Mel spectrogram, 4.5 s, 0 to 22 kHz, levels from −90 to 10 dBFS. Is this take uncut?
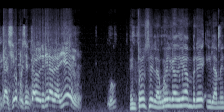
no; 1 cut; at 2.5 s

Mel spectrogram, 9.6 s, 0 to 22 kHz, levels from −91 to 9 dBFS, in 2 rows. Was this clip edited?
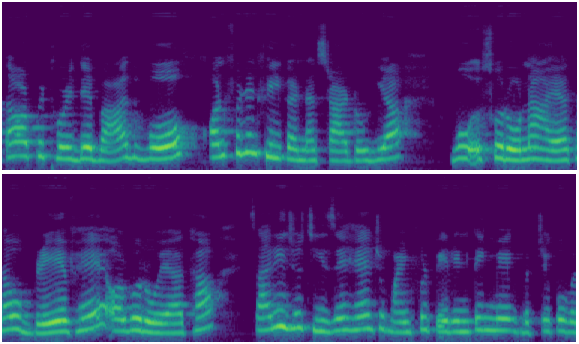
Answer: no; 0 cuts

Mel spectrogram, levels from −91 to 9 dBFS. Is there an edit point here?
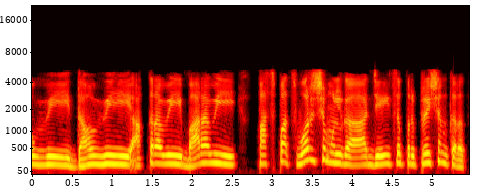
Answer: no; 0 cuts

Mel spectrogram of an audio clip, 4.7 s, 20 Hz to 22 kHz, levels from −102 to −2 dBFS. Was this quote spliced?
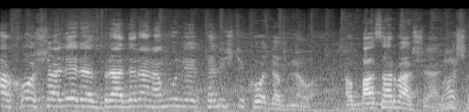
yes; 1 cut; at 3.3 s

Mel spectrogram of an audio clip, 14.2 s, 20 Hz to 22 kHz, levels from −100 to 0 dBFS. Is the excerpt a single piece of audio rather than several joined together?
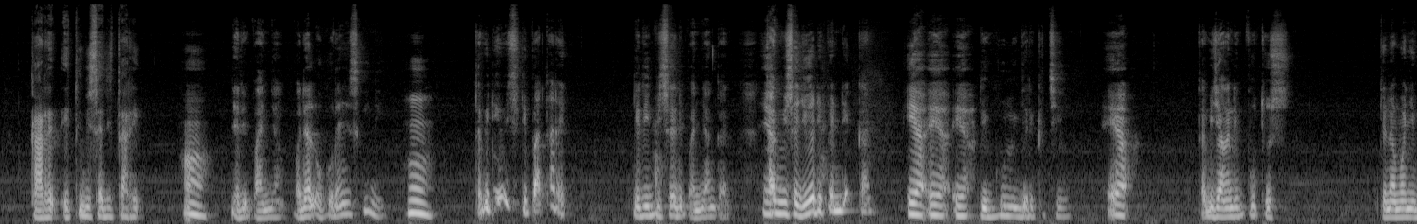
yes; 0 cuts

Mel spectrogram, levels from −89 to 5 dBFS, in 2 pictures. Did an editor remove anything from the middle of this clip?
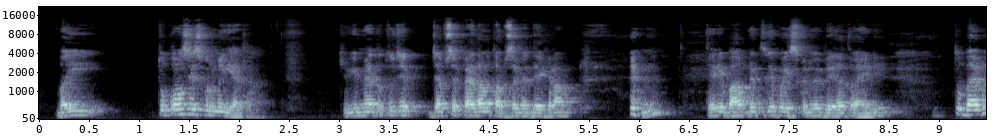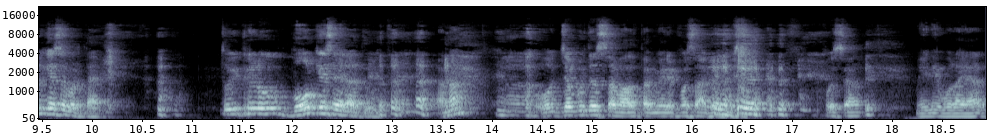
no; 0 cuts

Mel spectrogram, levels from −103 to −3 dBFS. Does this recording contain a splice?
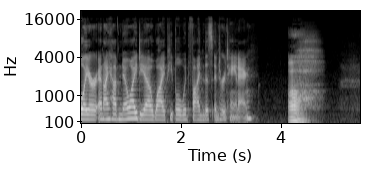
no; 0 cuts

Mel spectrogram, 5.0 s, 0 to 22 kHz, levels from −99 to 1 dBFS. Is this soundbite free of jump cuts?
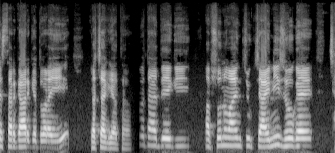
no; 1 cut; at 2.3 s

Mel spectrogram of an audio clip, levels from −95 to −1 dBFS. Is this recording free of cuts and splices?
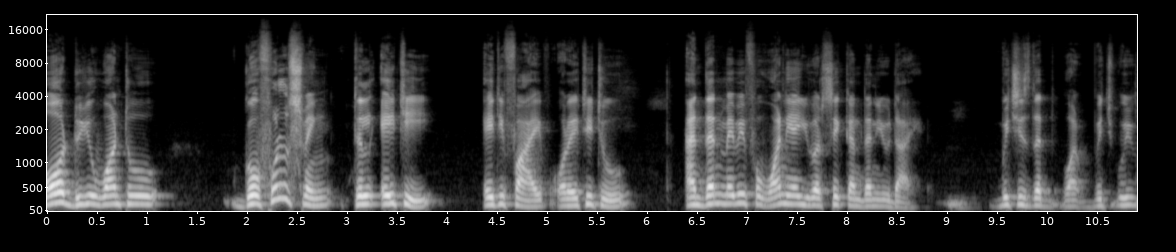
yes; 0 cuts

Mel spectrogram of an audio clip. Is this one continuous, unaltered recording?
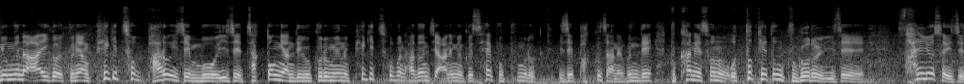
yes; 0 cuts

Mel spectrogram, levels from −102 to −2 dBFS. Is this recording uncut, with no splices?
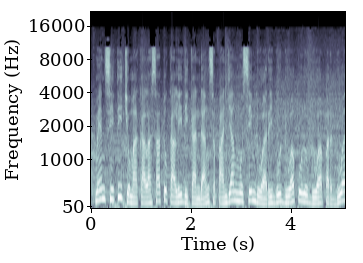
yes; 0 cuts

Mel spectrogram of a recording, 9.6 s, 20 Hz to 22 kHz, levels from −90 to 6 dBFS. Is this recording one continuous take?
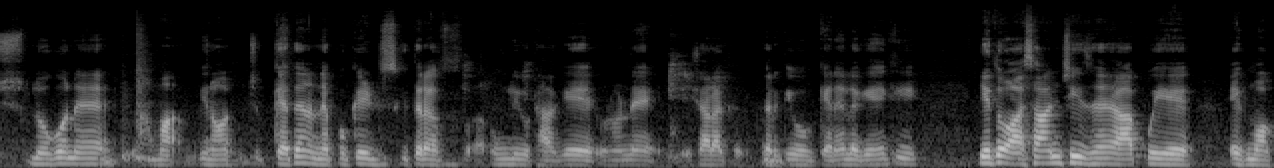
yes; 0 cuts

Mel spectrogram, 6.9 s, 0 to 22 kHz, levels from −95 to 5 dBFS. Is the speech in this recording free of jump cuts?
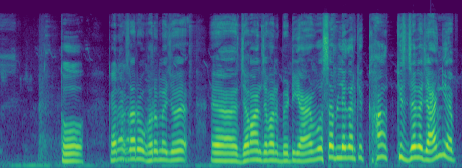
no; 1 cut; at 1.9 s

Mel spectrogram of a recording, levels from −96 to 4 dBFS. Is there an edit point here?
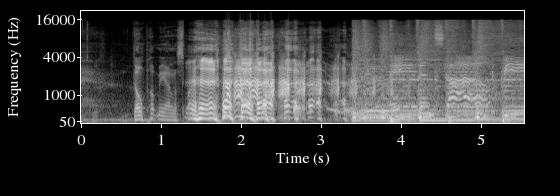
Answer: yes; 1 cut; at 3.3 s

